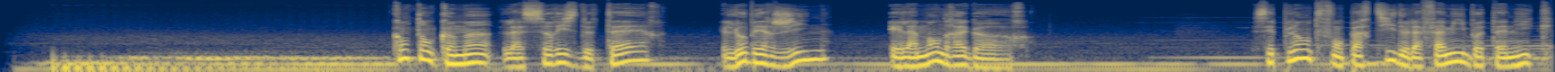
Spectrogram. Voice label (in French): Narration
